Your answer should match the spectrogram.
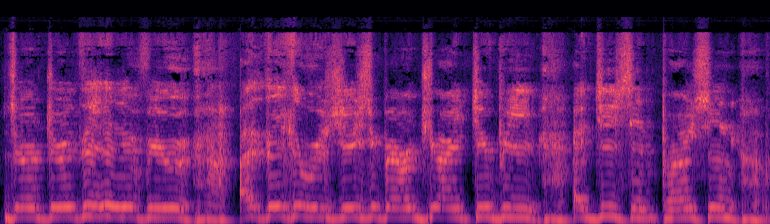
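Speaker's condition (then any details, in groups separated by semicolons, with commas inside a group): Cerebral palsy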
